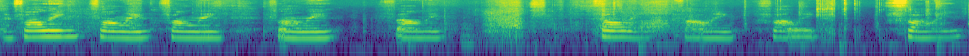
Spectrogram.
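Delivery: fading from soft to almost silent; drifting off. A narrator's reading. Andy falling asleep in bed, voice fading away.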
